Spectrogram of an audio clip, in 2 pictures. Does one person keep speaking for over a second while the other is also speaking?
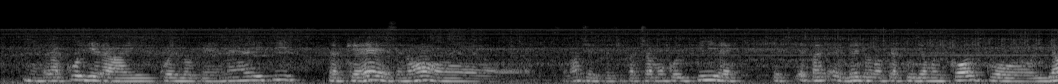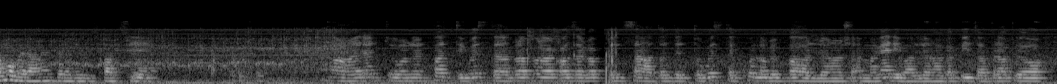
No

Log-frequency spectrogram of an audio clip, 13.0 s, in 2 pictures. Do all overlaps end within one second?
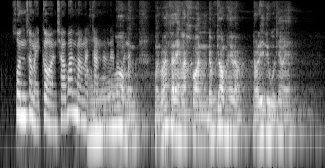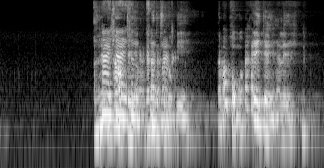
No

